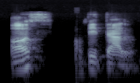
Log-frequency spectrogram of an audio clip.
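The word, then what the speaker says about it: hospital: দেই তাহলে কি হবে অস্পিতাল তা আমরা এই ও থেকে শুরু করবো ঠিক আছে ও থেকে শুরু করবো এইচ বাদ এখানে তাহলে হবে আপনার অস্পিতাল তারপর এখানে দেখা যাচ্ছে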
